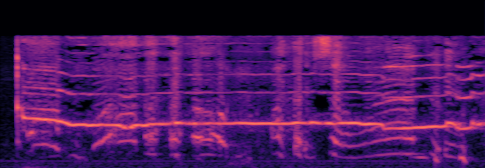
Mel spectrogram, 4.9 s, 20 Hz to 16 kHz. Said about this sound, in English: There it was. They were screaming. They were running around the house. And they're 13 and 17, but they weren't dignified about it at all.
